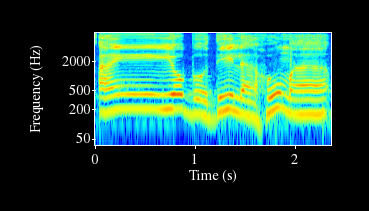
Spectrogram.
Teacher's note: نون ساکن ہے، اسے یا کے ساتھ ملا کر یا کی آواز کو غننے کے ساتھ ادا کریں گے. یہاں یرملون کا قاعدہ اپلائی ہوگا.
